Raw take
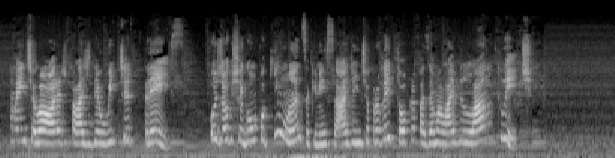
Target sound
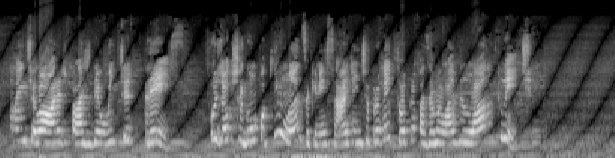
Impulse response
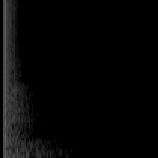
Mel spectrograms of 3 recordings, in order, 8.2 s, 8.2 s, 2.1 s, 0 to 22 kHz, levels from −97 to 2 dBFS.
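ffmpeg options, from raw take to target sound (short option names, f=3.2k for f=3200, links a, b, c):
-filter_complex "[0:a]acrossover=split=1100[a][b];[a]asoftclip=type=hard:threshold=-17dB[c];[c][b]amix=inputs=2:normalize=0,asplit=2[d][e];[e]afreqshift=2.4[f];[d][f]amix=inputs=2:normalize=1,volume=8dB"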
